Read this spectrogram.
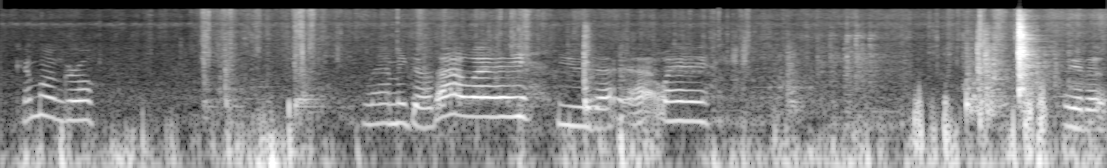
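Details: Sheep being sorted by the sheepdog Bart, which is backing them; a series of short, wavering, harmonic bleats from several animals over about five seconds, with trampling hooves and rustling movement beneath.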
